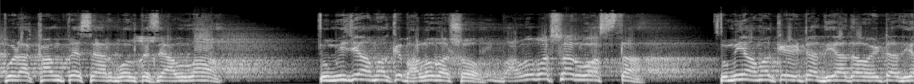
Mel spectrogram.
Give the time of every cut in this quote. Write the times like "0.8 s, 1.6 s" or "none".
5.1 s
